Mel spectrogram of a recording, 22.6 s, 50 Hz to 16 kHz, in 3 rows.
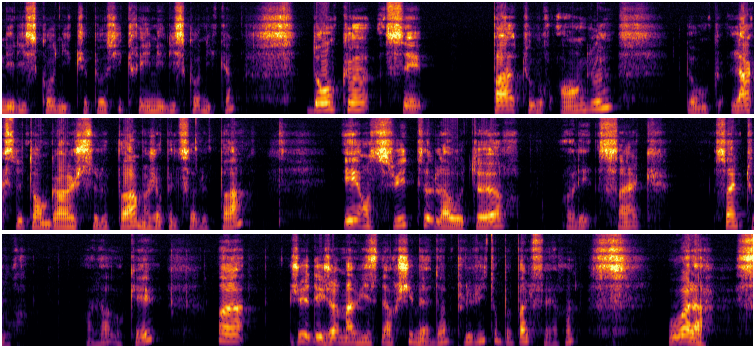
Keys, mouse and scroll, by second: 5.0 click, 6.7-8.1 drag, 9.1 KP_6, 9.4 KP_0, 10.8 click, 11.8 click, 13.4 KP_5, 15.6 click, 16.3-16.9 scroll down 1, 17.2 scroll down 1, 17.7-19.9 drag, 20.0-20.6 right drag, 20.8 scroll up 1, 21.4 right click, 22.4-22.5 drag.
